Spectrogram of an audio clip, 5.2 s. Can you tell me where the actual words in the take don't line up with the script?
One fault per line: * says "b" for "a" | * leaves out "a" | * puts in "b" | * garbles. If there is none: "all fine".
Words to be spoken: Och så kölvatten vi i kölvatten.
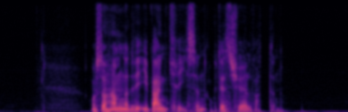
* says "hamnade" for "kölvatten"
* puts in "bankkrisen och dess"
